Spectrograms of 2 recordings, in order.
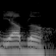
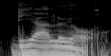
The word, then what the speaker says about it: Diallo: Did I spell it? It's Amina, right? AMINATE space DALIO, if I'm not wrong, or DALLIO. Aminate Diablo. Diallo.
